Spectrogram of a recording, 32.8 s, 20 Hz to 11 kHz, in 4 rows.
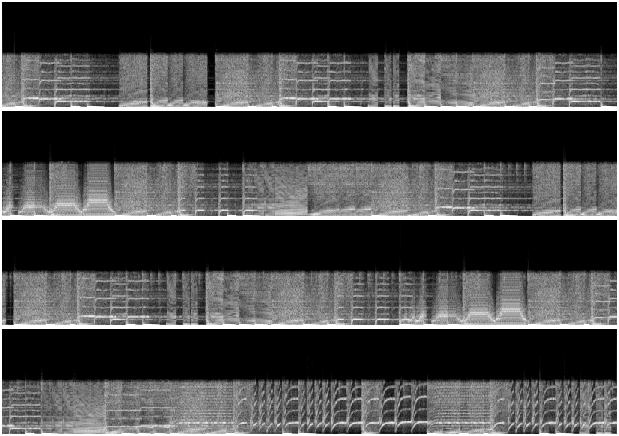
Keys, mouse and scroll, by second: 0.8 click, 0.9 click, 2.1 click, 5.0 click, 5.0 click, 5.1 click, 5.6 click, 5.9 click, 5.9 scroll down 3, 7.8 click, 10.1 click, 10.2 click, 10.7 click, 10.9 click, 11.0 Return, 11.8 ,, 11.9 middle click, 13.1 scroll up 2, 14.7 click, 14.8 click, 15.5 click, 15.6 click, 16.5 scroll up 2, 18.2-19.2 scroll down 2, 19.2 click, 19.4 click, 19.5 click, 19.5 click, 20.3 click, 20.4 click, 20.9 click, 21.0 click, 22.6 click, 23.8 click, 24.1 click, 24.2 click, 25.5 click, 27.9 click, 28.0 click, 28.6 click, 28.8 click, 29.1 click, 29.1 double click, 30.3 double click, 30.4 double click, 30.9 click, 30.9 click, 32.0 click.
